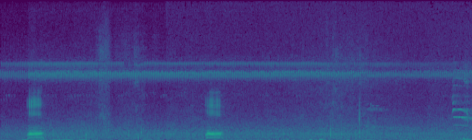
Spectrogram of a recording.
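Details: Fall recording from Algonquin Provincial Park, Ontario, where a male, female and juvenile spruce grouse feed together; two brief harmonic notes about two and a half seconds apart, with a constant high whine and faint ambient noise.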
